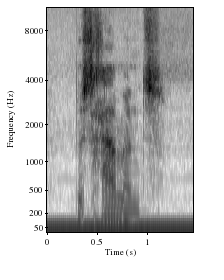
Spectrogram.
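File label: "beschamend", Dutch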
